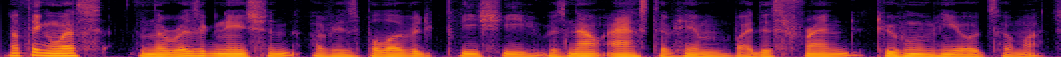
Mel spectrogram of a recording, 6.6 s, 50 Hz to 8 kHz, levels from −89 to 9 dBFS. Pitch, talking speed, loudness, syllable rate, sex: 105 Hz, 210 wpm, -16 LUFS, 5.1 syllables/s, male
